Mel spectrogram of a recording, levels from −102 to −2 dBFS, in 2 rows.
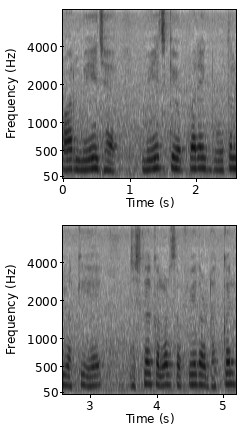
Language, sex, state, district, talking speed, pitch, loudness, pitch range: Hindi, male, Uttarakhand, Uttarkashi, 195 wpm, 175 Hz, -16 LUFS, 165-185 Hz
